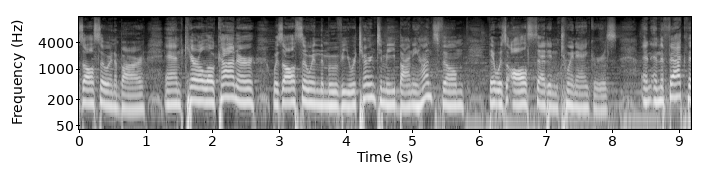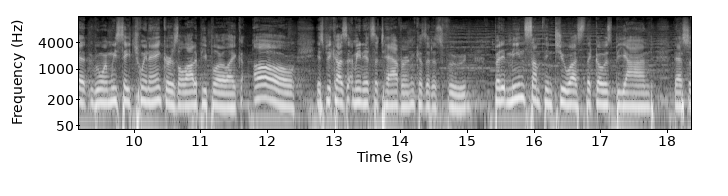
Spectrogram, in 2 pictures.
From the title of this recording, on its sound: Curious City Live from Goose Island Barrelhouse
